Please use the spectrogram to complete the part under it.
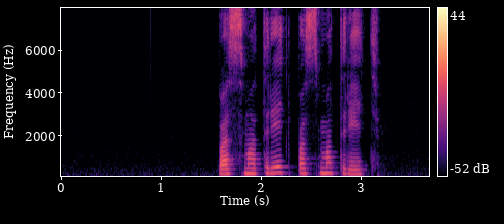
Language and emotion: Russian, neutral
